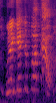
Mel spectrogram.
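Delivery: high, loud mock yell; retold angry outburst. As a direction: act out a driver ordering someone out. Acted-out driver throwing her out.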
